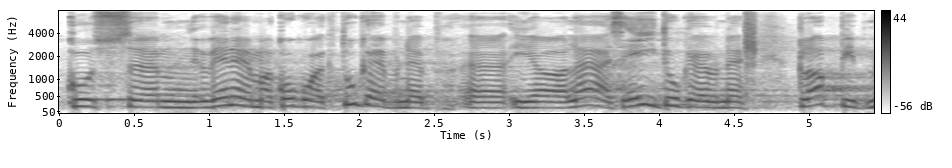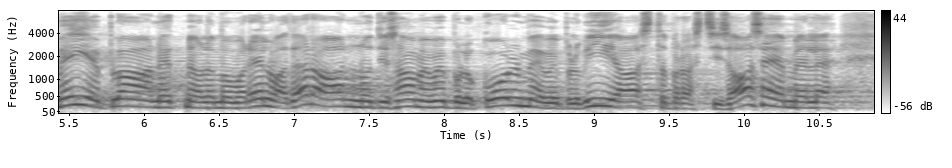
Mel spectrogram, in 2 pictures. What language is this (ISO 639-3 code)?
est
